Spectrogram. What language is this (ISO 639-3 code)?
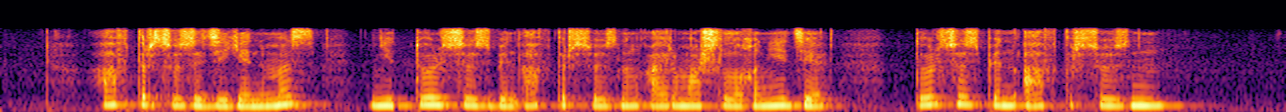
kaz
